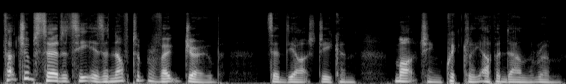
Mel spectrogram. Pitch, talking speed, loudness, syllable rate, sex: 130 Hz, 180 wpm, -20 LUFS, 5.6 syllables/s, male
